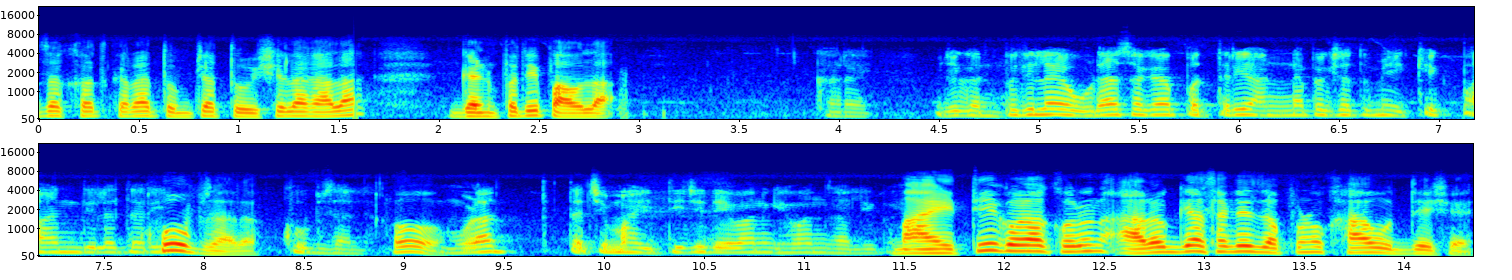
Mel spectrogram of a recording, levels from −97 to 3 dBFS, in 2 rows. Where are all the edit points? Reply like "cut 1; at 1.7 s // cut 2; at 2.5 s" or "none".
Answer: none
